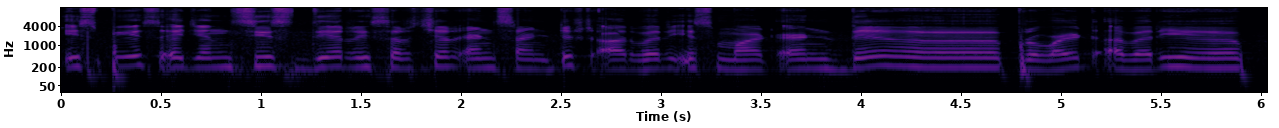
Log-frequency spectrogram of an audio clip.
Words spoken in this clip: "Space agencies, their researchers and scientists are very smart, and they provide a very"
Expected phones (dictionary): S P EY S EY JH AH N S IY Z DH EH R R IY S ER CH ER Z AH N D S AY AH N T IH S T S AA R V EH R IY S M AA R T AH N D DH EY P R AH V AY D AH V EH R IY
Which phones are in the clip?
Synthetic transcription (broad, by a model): S P EY S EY JH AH N S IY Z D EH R R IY S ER CH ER AH N D S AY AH N T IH S T AA R V EH R IY S M AA R T AH N D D EY P R AH V AY D AH V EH R IY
